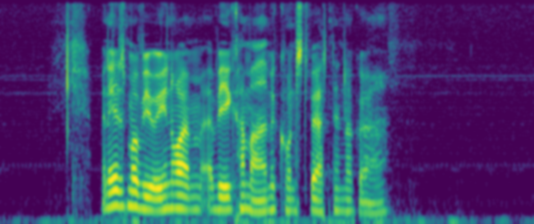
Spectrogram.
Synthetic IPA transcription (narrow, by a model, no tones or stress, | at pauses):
menel̰smɒ̽ʋijo̝e̝nʁœm̰əʔæ̰ʋie̝ɡ̥əhɑ̈mɑ̈ːð̞̩ˠmekʰɔ̽nsd̥ʋæɐ̰d̥nənɒ̽ɡ̥ɶːɐ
